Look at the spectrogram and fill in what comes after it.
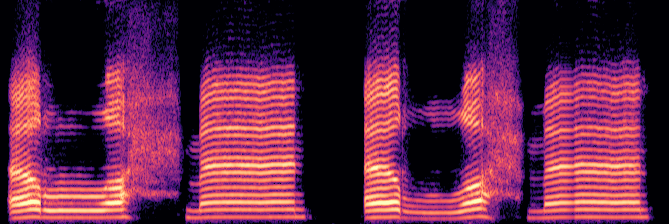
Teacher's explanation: tegangkan tegangkan lidahnya naikkan pangkal lidah nya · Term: ro yang tafkhim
